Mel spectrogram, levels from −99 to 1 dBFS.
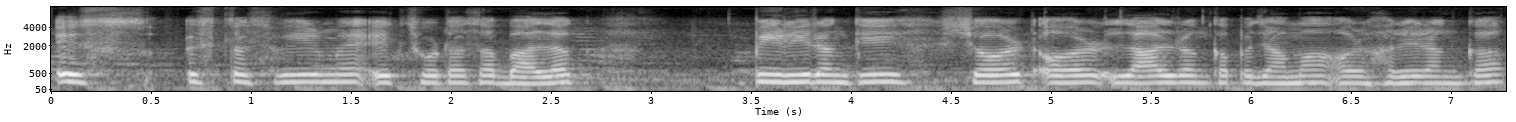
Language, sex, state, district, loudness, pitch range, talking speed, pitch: Hindi, female, Bihar, Patna, -17 LUFS, 205-225 Hz, 175 wpm, 210 Hz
